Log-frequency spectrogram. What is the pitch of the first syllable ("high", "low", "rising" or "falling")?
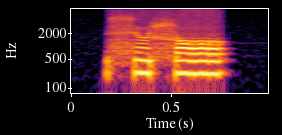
low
